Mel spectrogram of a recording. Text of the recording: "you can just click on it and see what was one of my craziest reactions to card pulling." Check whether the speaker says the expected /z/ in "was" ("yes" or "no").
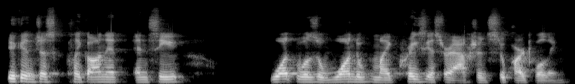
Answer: yes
